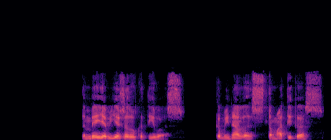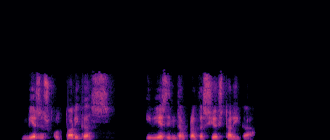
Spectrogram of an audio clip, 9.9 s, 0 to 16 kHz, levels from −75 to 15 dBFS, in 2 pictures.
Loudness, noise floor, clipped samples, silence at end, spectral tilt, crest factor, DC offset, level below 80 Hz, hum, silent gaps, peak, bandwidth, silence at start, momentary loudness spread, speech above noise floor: -19 LUFS; under -90 dBFS; under 0.1%; 1.15 s; -2.5 dB/octave; 20 dB; under 0.1%; -64 dBFS; none; 2.92-2.96 s, 3.07-3.18 s, 5.16-5.25 s; -2 dBFS; 8.2 kHz; 1.2 s; 14 LU; over 71 dB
